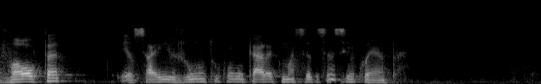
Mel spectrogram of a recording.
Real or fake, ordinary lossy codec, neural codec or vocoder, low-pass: fake; none; codec, 24 kHz, 1.5 kbps, HILCodec; 5.4 kHz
